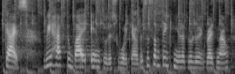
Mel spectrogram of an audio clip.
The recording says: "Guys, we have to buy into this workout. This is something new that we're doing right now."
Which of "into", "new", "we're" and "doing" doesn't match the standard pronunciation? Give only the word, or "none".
none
